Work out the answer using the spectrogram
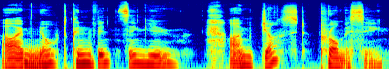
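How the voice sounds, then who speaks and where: Woman voicing a slow, low, tender dwarf king. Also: steady tone, vocal fry, warm tone, no echo, clean studio sound, heavily acted. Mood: earnest, adoring. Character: gruff, tender, lovestruck male dwarf king.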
